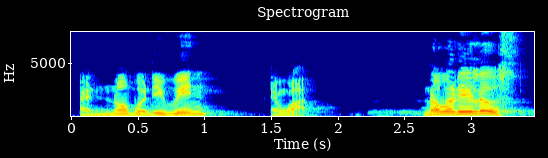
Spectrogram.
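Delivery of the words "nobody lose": excited punchline. Real, not acted.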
